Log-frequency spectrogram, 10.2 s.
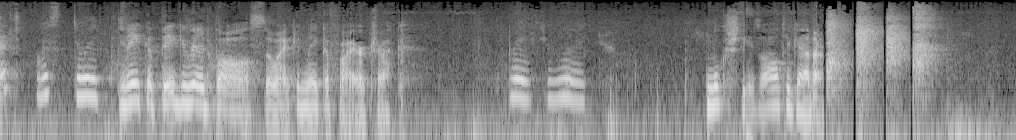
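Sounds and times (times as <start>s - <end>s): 
speech: 0.4s - 4.1s, 5.1s - 6.0s, 7.1s - 8.4s
hand clapping: 8.2s - 9.6s.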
